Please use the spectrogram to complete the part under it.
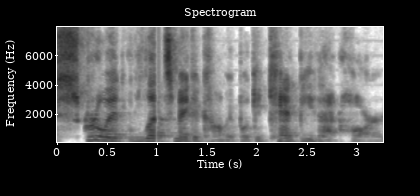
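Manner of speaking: plain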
